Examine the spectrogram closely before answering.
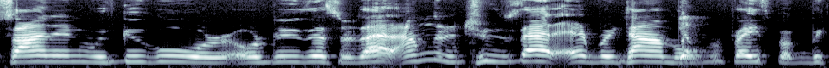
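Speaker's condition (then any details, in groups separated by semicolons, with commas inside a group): Cerebral palsy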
